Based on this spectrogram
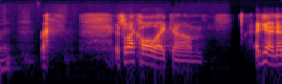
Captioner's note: laughs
